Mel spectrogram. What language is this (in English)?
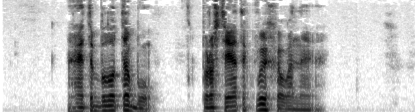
Belarusian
